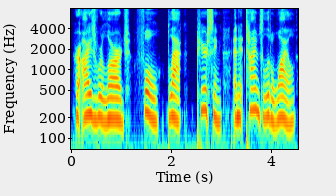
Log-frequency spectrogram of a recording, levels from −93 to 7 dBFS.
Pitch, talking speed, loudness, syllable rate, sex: 200 Hz, 170 wpm, -18 LUFS, 5.0 syllables/s, female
